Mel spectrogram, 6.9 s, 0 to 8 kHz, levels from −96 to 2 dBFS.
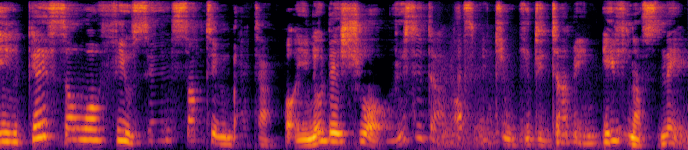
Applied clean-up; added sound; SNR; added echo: neural mask model DeepFilterNet 3.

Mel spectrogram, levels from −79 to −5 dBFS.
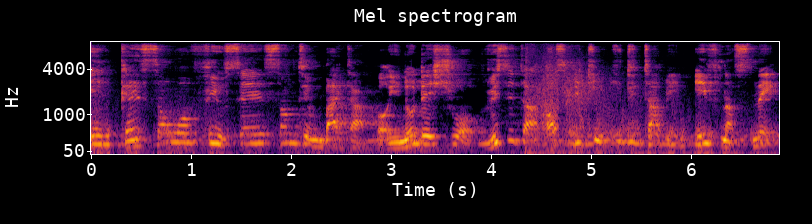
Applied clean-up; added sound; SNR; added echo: neural separator model SepFormer DNS4.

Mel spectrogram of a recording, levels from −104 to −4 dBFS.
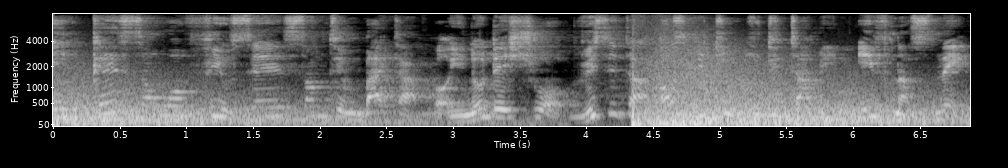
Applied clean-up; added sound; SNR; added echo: none; Boom; -3 dB; reverberation time 0.2 s.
